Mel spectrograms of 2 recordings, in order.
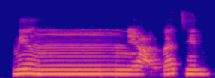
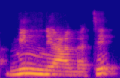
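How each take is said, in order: First: "min ni'matin" with the n of "min" held long and hummed; held ghunna on min. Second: Said in the usual way. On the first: Shown as a demonstration. Teacher modelling a nice ghunna for the class, slow and hummed. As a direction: hum the n of "min" slowly before "ni'matin". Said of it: "we say". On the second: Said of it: "We don't just say with a shadda".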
